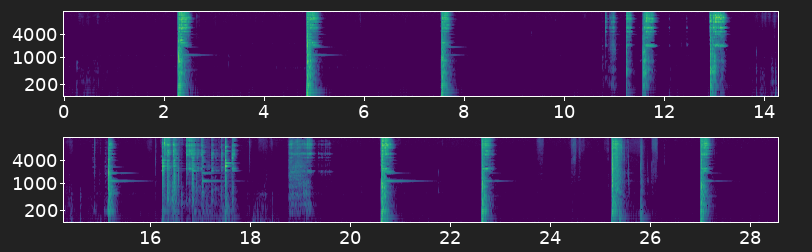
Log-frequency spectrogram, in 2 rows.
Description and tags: Hit the table,recorded on the zoom h5 at home
Boom, Hit, kick, table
